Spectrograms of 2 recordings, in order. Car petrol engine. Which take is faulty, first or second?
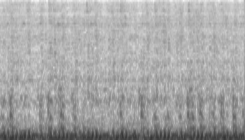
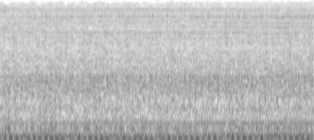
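first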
